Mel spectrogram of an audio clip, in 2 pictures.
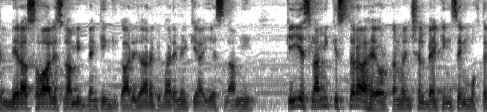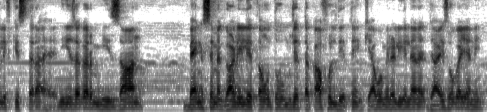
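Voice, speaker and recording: A man, an Islamic scholar answering listeners' questions in a lecturing manner and reciting Arabic lines slowly. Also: fairly low pitch. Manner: lecturing, quotes Arabic verse slowly and clearly. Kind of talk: religious Q&A talk.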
